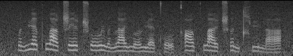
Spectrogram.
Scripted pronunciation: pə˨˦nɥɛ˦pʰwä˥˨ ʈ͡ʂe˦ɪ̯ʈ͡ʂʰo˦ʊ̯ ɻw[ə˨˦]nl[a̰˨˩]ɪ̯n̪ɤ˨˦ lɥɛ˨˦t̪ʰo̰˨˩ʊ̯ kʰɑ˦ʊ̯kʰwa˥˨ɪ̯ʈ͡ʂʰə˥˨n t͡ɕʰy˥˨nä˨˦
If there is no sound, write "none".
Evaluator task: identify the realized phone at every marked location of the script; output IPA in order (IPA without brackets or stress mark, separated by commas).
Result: ə˨˦, a˦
